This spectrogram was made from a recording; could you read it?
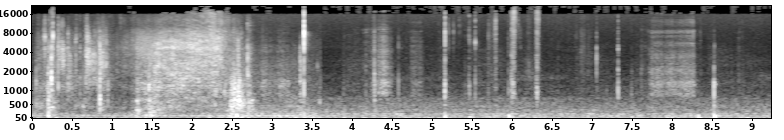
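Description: A blade scores thin lines into a cut-paper art piece by a Japanese-American artist, forming wisps of detail in the overalls of a child's figure: a steady scratchy rasp for a couple of seconds, then a sparse string of crisp, irregular ticks and clicks as the cuts continue, with no talking.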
